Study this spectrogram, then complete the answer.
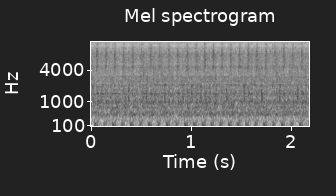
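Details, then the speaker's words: Bajaj Chetak 4-stroke scooter, hot after about 7 minutes of idling: it starts and runs smoothly at first, then idles lumpy with uneven, stumbling firing, an odd knock and misfire; black smoke is reported. "अभी थोड़ा थोड़ा इसमें प्रॉब्लम आना स्टार्ट हो गया है। ऑलमोस्ट 7 मिनट्स हो चुका है और अभी इसे हम लोग रेस करके देखेंगे। आपने देखा कि कैसे इंजन अजीब तरह का नॉक कर रहा है, मिसफायर कर रहा"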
